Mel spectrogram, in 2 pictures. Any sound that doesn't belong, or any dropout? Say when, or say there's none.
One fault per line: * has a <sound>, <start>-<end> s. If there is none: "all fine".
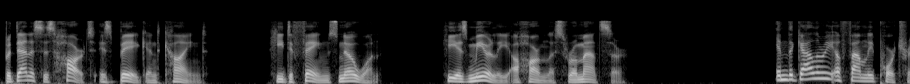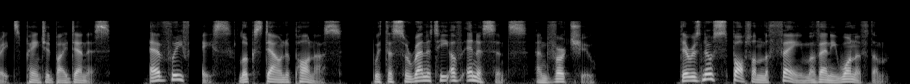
* has a dropout, 11.0-11.1 s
